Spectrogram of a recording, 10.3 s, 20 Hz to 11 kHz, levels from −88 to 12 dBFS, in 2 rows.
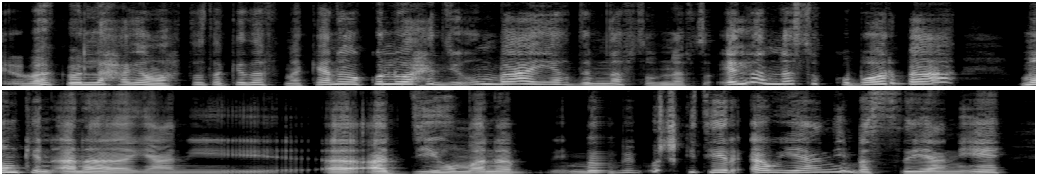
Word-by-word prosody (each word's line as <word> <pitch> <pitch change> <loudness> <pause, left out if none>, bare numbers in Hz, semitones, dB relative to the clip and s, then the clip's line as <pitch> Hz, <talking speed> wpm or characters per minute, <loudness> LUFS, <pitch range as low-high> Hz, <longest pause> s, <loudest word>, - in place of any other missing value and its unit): يبقى 270 - 0
كلّ 230 +1 +4
حاجة 230 -1 +1
محطوطة 225 +3 -4
كده 235 +2 -1
في 230 -5 -16
مكانها 250 +10 -1
وكلّ 315 +3 0
واحد 310 -8 +1
يقوم 290 +7 -4
بقى 325 0 +4
يِخدم 220 -6 -5
نفْسه 210 -2 -7
بنفْسه، 135 -4 -11
الّا 295 +6 +3
الناس 335 +1 -2
الكبار 275 - +1
بقى، 320 -5 +4 0.4
ممكن 265 +1 +1
أنا 195 -7 +4
يعني 140 -1 -8 0.3
أ - - -2 0.2
أدّيهم 185 +3 -1
أنا 170 +1 +2
ب 140 -5 -12
ما 210 +3 -2
بيبقوش 235 +2 -6
كتير 270 -2 -2
أوي 250 0 +2
يعني، 290 - -2
بس 215 -1 -6
يعني 185 -3 -1
إيه، 220 +2 0
225 Hz, 190 wpm, -22 LUFS, 195-270 Hz, 0.4 s, كلّ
